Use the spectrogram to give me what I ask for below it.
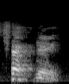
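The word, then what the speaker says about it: τέχνη: The word craft in the ancient Greek is techne. Techne, where the E is a long E. It's actually a long A sound.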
